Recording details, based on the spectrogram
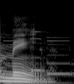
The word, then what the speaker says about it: Maine: Se llama Maine es el único estado de, una sola sílaba.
